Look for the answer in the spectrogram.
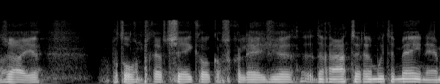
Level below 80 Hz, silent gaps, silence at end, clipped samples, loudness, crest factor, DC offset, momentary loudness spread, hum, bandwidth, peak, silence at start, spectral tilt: -54 dBFS; none; 0 s; under 0.1%; -21 LUFS; 18 dB; under 0.1%; 5 LU; none; 8.4 kHz; -4 dBFS; 0 s; -7 dB/octave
